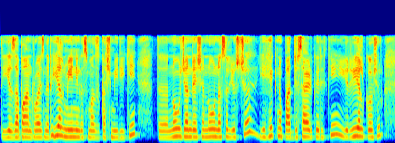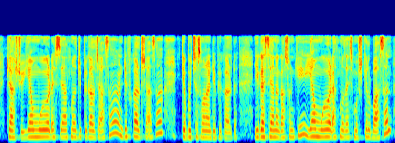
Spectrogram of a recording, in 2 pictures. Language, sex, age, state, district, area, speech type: Kashmiri, female, 30-45, Jammu and Kashmir, Kupwara, urban, spontaneous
